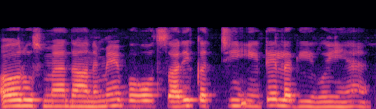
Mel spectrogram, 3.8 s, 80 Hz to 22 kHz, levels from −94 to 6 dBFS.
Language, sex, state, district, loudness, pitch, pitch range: Hindi, female, Uttar Pradesh, Shamli, -18 LUFS, 195 Hz, 185-205 Hz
